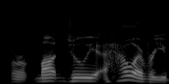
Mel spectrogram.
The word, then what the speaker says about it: Mount Juliet: up we gotta face its Mount Juliet the emphasis is on jus Mount Juliet say it again Mount Juliet Batum got it welcome to Mount Juliet anyways you've driven insane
